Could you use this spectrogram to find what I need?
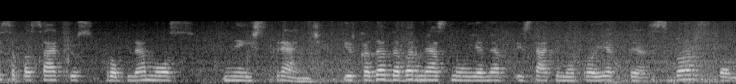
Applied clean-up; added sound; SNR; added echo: none; Waves, surf; 12 dB; none.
